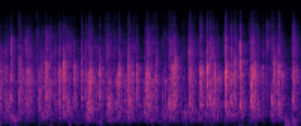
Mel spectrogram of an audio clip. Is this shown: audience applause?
yes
